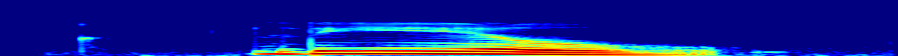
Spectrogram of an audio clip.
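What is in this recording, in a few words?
"liu", Chinese; 六; HSK Level One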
